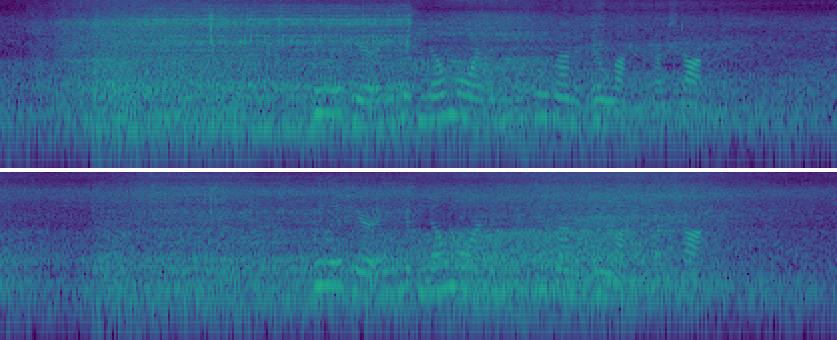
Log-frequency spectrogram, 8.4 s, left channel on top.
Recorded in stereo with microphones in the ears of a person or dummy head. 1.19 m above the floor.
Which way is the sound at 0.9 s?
35° left (ahead or behind).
